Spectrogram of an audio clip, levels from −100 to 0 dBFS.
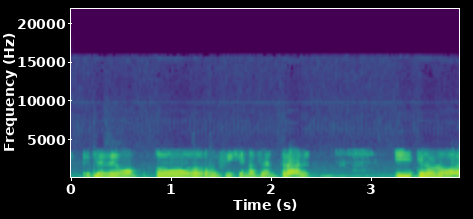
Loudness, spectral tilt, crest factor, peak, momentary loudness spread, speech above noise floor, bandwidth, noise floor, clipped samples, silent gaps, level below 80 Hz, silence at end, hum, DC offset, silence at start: -18 LUFS; -8.5 dB/octave; 16 dB; -2 dBFS; 8 LU; 22 dB; 4 kHz; -39 dBFS; under 0.1%; none; -28 dBFS; 0 s; none; under 0.1%; 0 s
